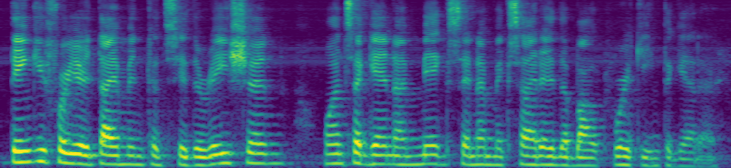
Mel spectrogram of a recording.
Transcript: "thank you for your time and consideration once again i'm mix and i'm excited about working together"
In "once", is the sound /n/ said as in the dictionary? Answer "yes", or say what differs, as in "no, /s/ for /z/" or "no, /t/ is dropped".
yes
